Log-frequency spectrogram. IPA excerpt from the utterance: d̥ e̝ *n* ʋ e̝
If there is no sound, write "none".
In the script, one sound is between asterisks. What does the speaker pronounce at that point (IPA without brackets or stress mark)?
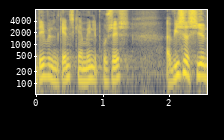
none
